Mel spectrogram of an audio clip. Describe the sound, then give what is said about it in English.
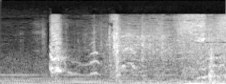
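A dog barks a few times in quick, sharp yips, with a steady low engine-like rumble underneath and no one speaking. “My dog is in there!”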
